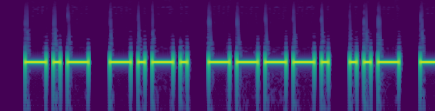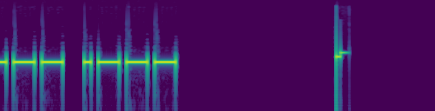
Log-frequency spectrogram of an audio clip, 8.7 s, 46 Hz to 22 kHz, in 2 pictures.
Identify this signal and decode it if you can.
Morse code, heard as a keyed tone, about 17 wpm, 700 Hz. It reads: KC9UOJ
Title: USA Callsign DE Callsign - 6 Characters - 17wpm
